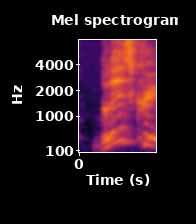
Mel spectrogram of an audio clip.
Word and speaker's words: Blitzkrieg: We pronounce it Blitz Creek.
